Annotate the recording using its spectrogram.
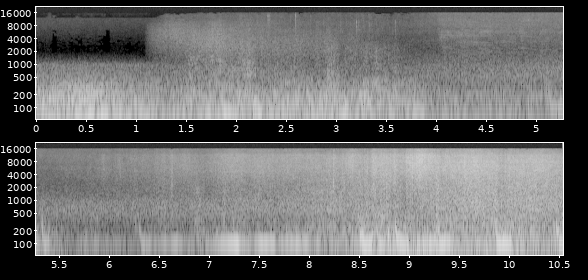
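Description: Wind and surging sea water rushing, with a heavy low rumble at first; about halfway in a deep low hum comes in and the rush swells again toward the end.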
